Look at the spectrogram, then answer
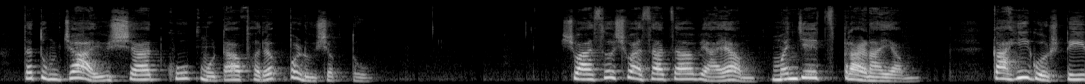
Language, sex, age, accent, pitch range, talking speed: Marathi, female, 50-69, native, 185-260 Hz, 75 wpm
